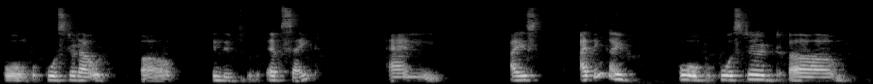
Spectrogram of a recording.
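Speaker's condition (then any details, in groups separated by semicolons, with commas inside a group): Stuttering; stuttering since about age 3, grew up in India speaking Telugu, English and Hindi; variable, some days fluent even in stand-up meetings, other days hard to get words out; blocks and pauses, hard syllables and phonics trigger blocks, nervous in groups; repeated sounds, prolonged sounds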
